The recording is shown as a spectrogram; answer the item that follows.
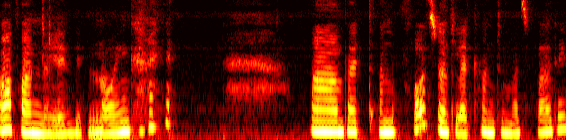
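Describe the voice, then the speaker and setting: In a strong Greek accent, a woman with a fairly high pitch and ordinary pitch variation speaks in a somewhat breathy, dark, mellow tone, leaving long, frequent pauses. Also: fairly quick pace, dry, close sound with no echo. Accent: Greek accent, still strong. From Greece. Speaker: watercolor art teacher. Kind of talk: tutorial. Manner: halting, many fillers and restarts.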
